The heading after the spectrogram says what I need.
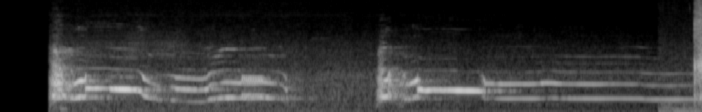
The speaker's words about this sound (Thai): มีเสียงที่มันไม่เคยได้ยินมาก่อน ดังก้องไปทั่ว มอมมันเข้าใจว่าเป็นเสียงหมาหอน แต่หมาตัวที่หอนนั้น มันจะต้องใหญ่โต มหือมาน่าสะพึงกลัวเสียเป็นที่สุด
